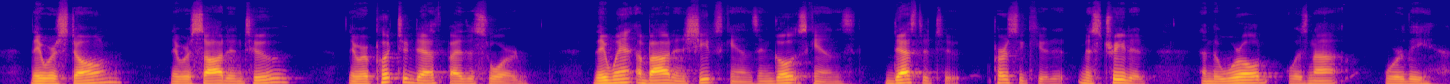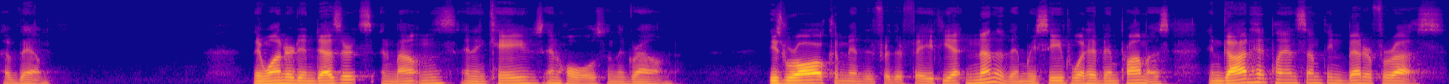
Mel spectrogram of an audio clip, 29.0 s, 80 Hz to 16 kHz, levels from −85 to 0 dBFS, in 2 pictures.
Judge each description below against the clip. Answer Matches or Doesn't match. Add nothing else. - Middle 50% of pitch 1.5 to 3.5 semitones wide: Doesn't match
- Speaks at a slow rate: Doesn't match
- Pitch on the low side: Matches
